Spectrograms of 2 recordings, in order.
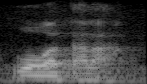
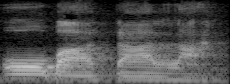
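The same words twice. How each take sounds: First: Obatala run together quickly; quick casual Obatala; fast. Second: Obatala drawn out slow; slow careful Obatala; slowly. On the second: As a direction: say Obatala slowly, each syllable apart. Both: Shown as a demonstration.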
